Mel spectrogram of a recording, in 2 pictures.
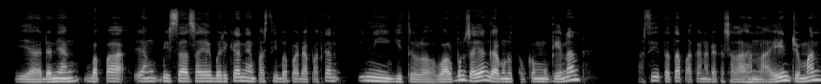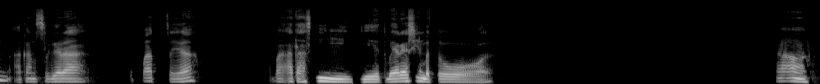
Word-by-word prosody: Iya, 125 -2 -1
"Dan 130 - +5
yang 140 0 +5
Bapak 140 -2 0
yang 150 0 -2
bisa 145 -1 +2
saya 145 +1 +1
berikan 145 +3 +1
yang 150 - 0
pasti 135 +2 -6
Bapak 130 -2 -4
dapatkan 160 +8 -5 0.2
ini, 170 -5 +2
gitu 125 0 -5
loh. 110 -2 -2
Walaupun 120 +12 +2
saya 185 0 +4
enggak 140 -5 +4
menutup 130 -2 -3
kemungkinan 135 - +1 0.5
pasti 180 0 -6
tetap 155 +2 -4
akan 130 -1 -6
ada 140 - -6
kesalahan 120 -2 -3
lain, 140 +10 +2
cuman 190 +6 +1
akan 135 -1 -7
segera 135 0 -1 0.4
cepat 155 0 -8
saya 135 +2 -3 0.8
apa, 135 - -10
atasi." 130 -1 +4
Gitu. 120 0 +2
Beresin, 145 +1 +5
betul. 120 -1 -2 2.8
Heeh. 150 -3 +1
135 Hz, 135 wpm, -24 LUFS, 130-150 Hz, 2.8 s, Dan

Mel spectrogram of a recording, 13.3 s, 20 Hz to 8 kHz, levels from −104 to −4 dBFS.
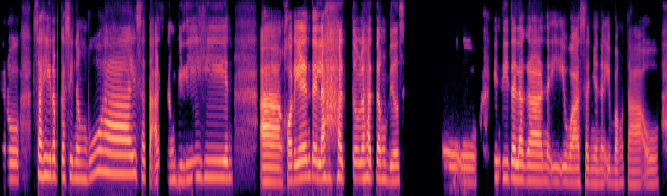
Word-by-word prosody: pero 200 -11 -6 0.2
sa 245 - +2
hirap 235 -1 0
kasi 220 +1 -4
ng 205 -2 -6
buhay, 265 0 +3
sa 225 -3 -6
taas 205 -1 -3 0.2
ng 195 +1 -9
bilihin, 215 +3 -6 0.5
ang 175 -1 +6
kuryente, 215 +5 +5
lahat 215 +2 +4 0.2
tumaas 210 0 +1
ang 205 -1 0
bills. 185 0 -5 0.8
Oo, 170 - -8 0.3
hindi 215 -1 -7
talaga 190 -3 +2
naiiiwasan 170 -1 -5
'yan 155 0 -9
ng - - -14
ibang 160 +1 -9
tao. 150 +1 -8
205 Hz, 110 wpm, -25 LUFS, 175-220 Hz, 0.8 s, ang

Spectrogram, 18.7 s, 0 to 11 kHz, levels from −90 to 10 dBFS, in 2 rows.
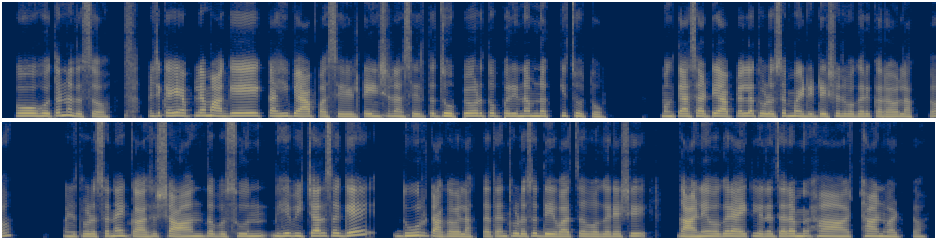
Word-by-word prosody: हो. 245 0 +5
होतं 245 +3 0
ना 300 - +2
तसं, 210 -1 -3 0.2
म्हणजे 245 +1 -8
काही 270 +1 +4
आपल्या 270 +2 +1
मागे 255 +1 +4
काही 240 -1 0
व्याप 220 -2 +3
असेल 205 -1 -3
टेन्शन 225 0 -1
असेल 215 -1 -4
तर 235 - -2
झोपेवर 245 +1 +3
तो 250 - +1
परिणाम 235 0 +1
नक्कीच 230 +2 -3
होतो. 200 -5 -3 0.6
मग 220 -1 0
त्यासाठी 230 0 +2
आपल्याला 235 +1 +3
थोडंसं 230 +1 0
मेडिटेशन 220 -1 0
वगैरे 220 0 -1
करावं 205 -1 -1
लागतं. 210 +5 -5 0.5
म्हणजे 205 -1 -3
थोडंसं 220 0 -1
नाही 250 +1 +2
का, 210 - +2
असं 200 +2 -1
शांत 210 0 +2
बसून 220 +2 -1 0.2
हे 245 +2 +2
विचार 245 +1 +2
सगळे, 270 +7 +2 0.4
दूर 270 +2 +3
टाकावे 215 0 +1
लागतात 205 +1 -4
आणि 220 - -2
थोडंसं 230 0 -1
देवाचं 215 0 0
वगैरे 210 0 -1
अशे 230 +3 -2 0.4
गाणे 210 +1 +4
वगैरे 225 +1 +1
ऐकलेले 220 0 0
जरा 225 0 +2 0.2
हां. 215 -2 +1
छान 220 -1 +2
वाटतं. 200 0 -5
225 Hz, 165 wpm, -24 LUFS, 210-240 Hz, 0.6 s, हो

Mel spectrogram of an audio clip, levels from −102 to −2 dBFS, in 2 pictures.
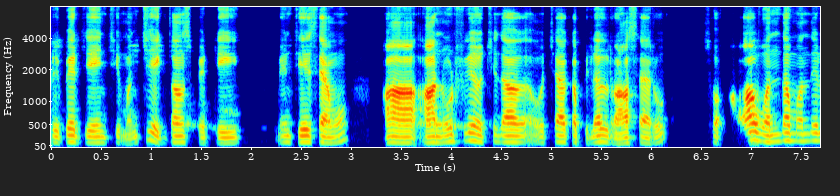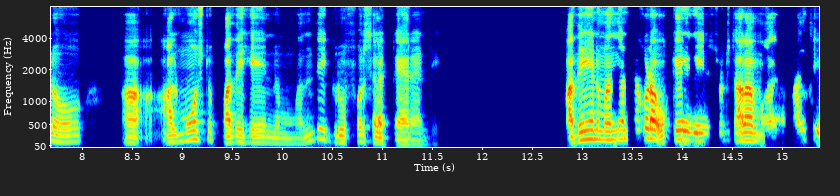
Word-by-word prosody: Prepare 135 +2 -2
చేయించి, 120 -2 -3
మంచిగా - - -7
exams 130 +3 -2
పెట్టి 115 0 -5 0.5
మేము 130 0 -12
చేసాము. 130 -3 0 0.5
ఆహ్, 120 -1 +9
ఆ - - +12
నోటిఫికేషన్ 155 +2 -3
వచ్చిందాకా 130 -2 +2
వచ్చాక 135 +2 -2
పిల్లలు 135 +1 -2
రాసారు. - - 0 0.5
సో, - - -14 0.3
ఆ - - +11 0.2
100 145 +4 -4
మందిలో 155 -2 -6 0.7
ఆహ్, - - 0 0.3
ఆల్‌మోస్ట్ 175 +7 -5 0.2
15 125 -3 -3 0.2
మంది 155 - -12
గ్రూప్ 135 -1 -9
ఫోర్‌ - - -6
సెలెక్ట్ - - -5
అయ్యారండి. 85 -3 -8 1.3
15 185 +3 +3
మందంటే 190 +2 -2
కూడా 205 -2 +9
ఒకే 190 - -1 0.2
ఇన్‌స్టిట్యూట్ 170 +2 -18
చాలా 170 - +7 0.5
మంచి 365 - -9
135 Hz, 130 wpm, -25 LUFS, 125-165 Hz, 1.3 s, ఆ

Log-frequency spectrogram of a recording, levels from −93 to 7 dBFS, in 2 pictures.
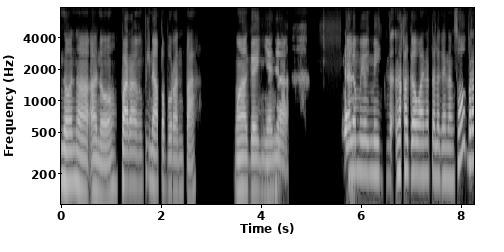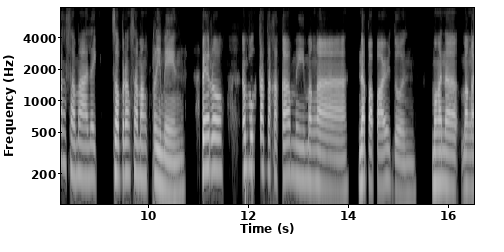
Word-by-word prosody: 'no, 165 -1 +3
na, 150 -5 +1
ano, 130 +1 0
parang 160 -2 +2
pinapaboran 150 -5 -2
pa 120 0 -3 0.7
mga 140 +1 +3
ganyan 135 0 -1
na 130 -3 0 1.1
alam 210 +4 +3
mo - - -3
yun? 205 0 -4
May 200 -1 -3 0.2
na 185 - -4 0.2
nakagawa 205 -2 +2
na 200 - -5
talaga 190 -2 -4
ng 180 -1 -5
sobrang 265 -4 +1
sama, 195 -3 +1
like 185 -1 -5 0.2
sobrang 195 0 +3
samang 185 -2 +1
krimen. 135 -6 -1 0.3
Pero 220 0 +5 0.4
ang 220 - +4
magtataka 220 -3 0
ka 190 0 +3
may 190 -2 -6
mga 170 -1 +1 0.8
napapardon, 155 -6 0 0.3
mga 160 +1 +3
na 160 -1 +3 0.3
mga 150 +1 +1
170 Hz, 125 wpm, -23 LUFS, 145-195 Hz, 1.1 s, Pero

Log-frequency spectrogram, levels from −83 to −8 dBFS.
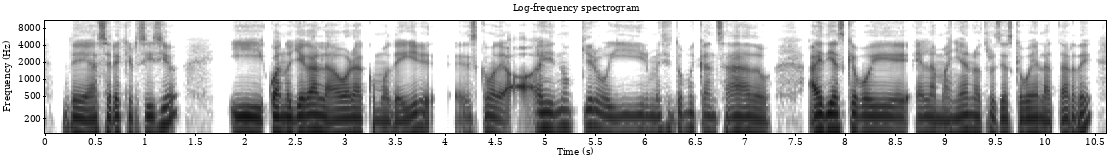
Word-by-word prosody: de 100 -2 +1
hacer 100 +2 +1
ejercicio 110 - -1 0.5
y 110 -3 +2
cuando 105 0 +3
llega 110 +3 +4
la 100 -3 +2
hora 100 0 +3
como 90 0 -4
de 90 +1 -1
ir, 120 +8 -1 0.2
es 100 - -9
como 110 -3 -1
de: 90 - -1 0.2
''Ay, 130 -1 +1
no 140 0 -4
quiero 135 -6 -1
ir, 110 +1 -4
me 110 0 -2
siento 115 0 -6
muy 125 0 -3
cansado''. 110 -2 -1 0.3
Hay 115 +2 +5
días 120 0 +4
que 120 - 0
voy 110 -2 +1
en 105 0 -2
la 105 - +1
mañana, 105 +3 0
otros 105 -1 -4
días 100 -1 -1
que - - -5
voy 100 +1 +3
en 105 - +1
la 90 -2 0
tarde 105 - -1
110 Hz, 205 wpm, -22 LUFS, 100-115 Hz, 0.5 s, Hay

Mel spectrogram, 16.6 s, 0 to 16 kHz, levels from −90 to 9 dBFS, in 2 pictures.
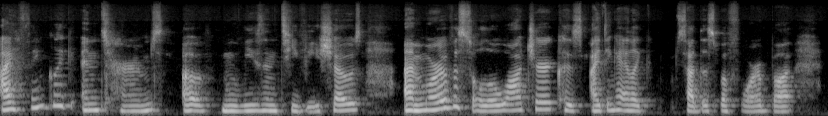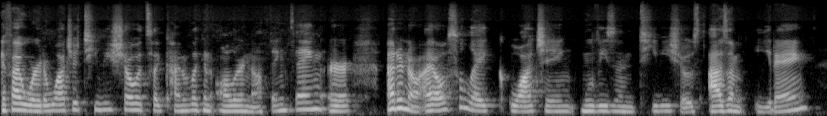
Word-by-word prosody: I 210 +2 +7
think 275 +9 -5
like 340 +1 -3
in 195 +1 +2
terms 180 0 -4 0.2
of 180 -1 +1
movies 175 +1 0
and 180 -1 +1
TV 170 -3 -4
shows, 190 +4 +2 0.4
I'm 190 -1 +8
more 205 +3 +5
of 265 +2 +3
a - - +2
solo 175 -11 0
watcher 195 +4 +1
'cause 180 -5 -3
I 175 - +4
think 195 +3 -3
I, 185 -2 +1
like, 170 -1 -3 0.2
said 165 -2 0
this 170 +1 0
before, 170 -1 -4
but 160 -2 -1 0.3
if 190 - +1
I 205 -1 +8
were 180 -3 +4
to 170 - 0
watch 185 +1 +1
a 215 - -1
TV 215 0 -4
show, 210 -1 +2
it's 205 0 -4
like 180 -1 -4
kind 170 -1 -3
of 175 - -3
like 195 -1 -3
an 190 -2 -1
all 170 -2 0
or 170 0 +1
nothing 160 +5 -4
thing 220 +3 0
or 165 -1 +1 0.3
I 240 - +8
don't 260 0 +6
know. 230 - +4
I 175 - +4
also 200 +9 +1
like 175 -8 -2
watching 165 0 0
movies 170 -1 -1
and 155 -2 -6
TV 170 +4 -7
shows 145 -3 -6
as 165 +2 +6
I'm 170 -3 -2
eating, 170 - -1
180 Hz, 210 wpm, -22 LUFS, 170-200 Hz, 0.4 s, I'm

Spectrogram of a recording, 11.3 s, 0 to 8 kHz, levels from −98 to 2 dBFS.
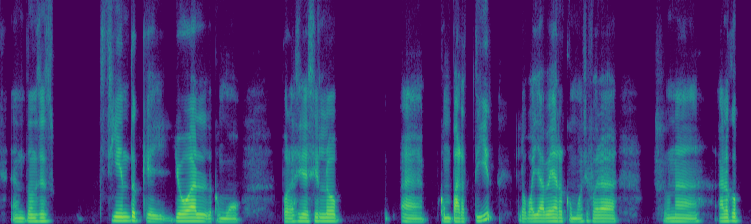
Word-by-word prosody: Entonces, 115 +3 -1 0.7
siento 135 -1 +2
que 105 -9 -3
yo 125 0 +6
al 120 -3 +4
como, 105 -1 -3 0.6
por 110 -1 -1
así 120 +3 -2
decirlo, 125 +2 +2 0.9
ah, 105 -4 -2 0.2
compartir, 110 +3 0 0.3
lo 110 - -5
vaya 115 +1 +2
a - - +5
ver 120 0 +3
como 110 0 -2
si 130 - -9
fuera 110 -2 +1 0.7
una 115 +1 -2 0.2
algo 125 +2 +1
115 Hz, 105 wpm, -24 LUFS, 110-125 Hz, 0.9 s, yo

